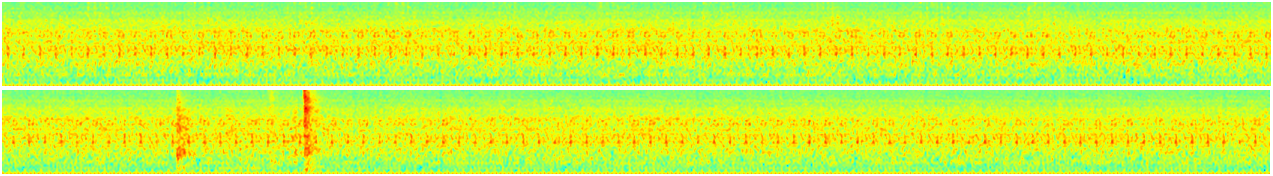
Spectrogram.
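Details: Farmall Super M tractor engine, before the rebuild: steady low idle with a regular knock of about four a second; cause of the knock not yet known.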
